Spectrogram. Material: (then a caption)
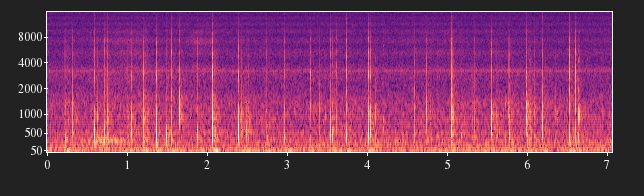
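Plastic. A small red polka-dot glossy plastic cosmetics bag, a hollow pouch held upright, is tapped and traced with fingernails and fingertips. Quick, crisp clicks with bright edges and almost no ring come in an irregular string over a low, steady background hiss, with softer scratchy tracing between the taps.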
